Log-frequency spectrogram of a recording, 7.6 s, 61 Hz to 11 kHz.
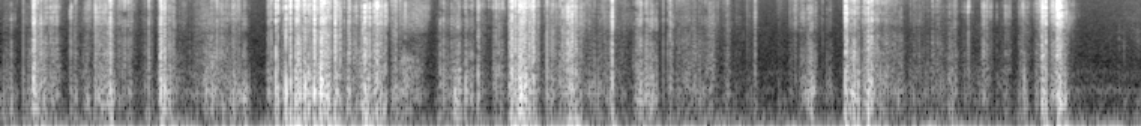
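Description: A metal dental scaler hook scrapes inside the center hole of a dry, porous dried wheat gluten fu ring slice. The result is a dry, crackly scratching and crunching texture with bright, rustling detail, broken by louder bursts of scraping around 2, 3.5, 5.6 and 7 seconds.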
